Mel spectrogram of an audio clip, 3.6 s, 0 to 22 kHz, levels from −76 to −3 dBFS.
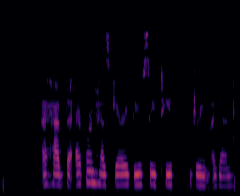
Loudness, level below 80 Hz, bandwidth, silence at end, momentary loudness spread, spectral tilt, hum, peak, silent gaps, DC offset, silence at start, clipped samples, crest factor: -49 LUFS; under -90 dBFS; 14.5 kHz; 0.1 s; 7 LU; -4 dB/octave; none; -28 dBFS; 2.70-2.81 s; under 0.1%; 0.6 s; under 0.1%; 22 dB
